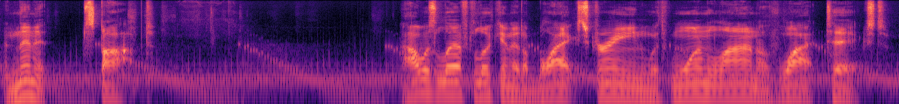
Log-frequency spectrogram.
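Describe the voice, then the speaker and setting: An actor playing an uneasy man who recounts eerie events in measured, suspenseful first-person audio drama narration. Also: on the low side. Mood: ominous suspense. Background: music.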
